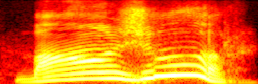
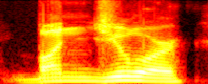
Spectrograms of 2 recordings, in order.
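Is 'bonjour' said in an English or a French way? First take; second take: French; English. First: It is said with a French pronunciation. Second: It is said with an English pronunciation. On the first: "Do you know how to say it in French?" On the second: "Bonjour is the English pronunciation of a French word"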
